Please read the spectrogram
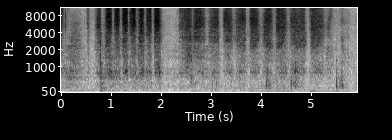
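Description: Near silence, with a very faint rapid rubbing or scraping of several strokes a second, in two short runs.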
